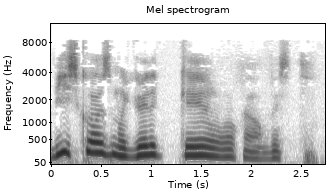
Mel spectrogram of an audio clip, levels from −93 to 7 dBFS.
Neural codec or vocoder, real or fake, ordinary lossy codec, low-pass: autoencoder, 48 kHz, 32 numbers a frame, DAC-VAE, trained on Japanese speech; fake; MP3, 32 kbps; 10.8 kHz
